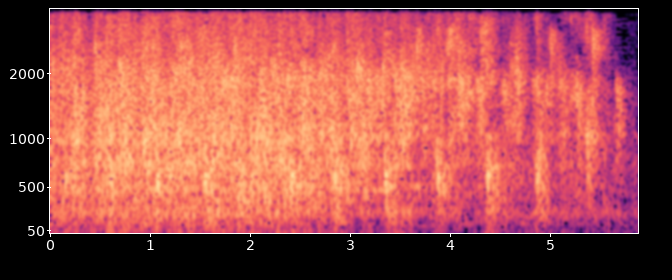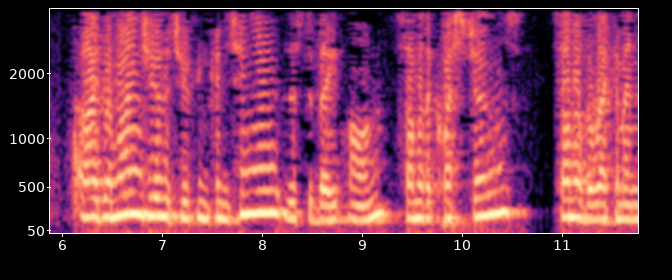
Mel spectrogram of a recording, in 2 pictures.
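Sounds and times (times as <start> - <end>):
audience applause: 0.0 - 6.4
speech: 6.2 - 11.7.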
